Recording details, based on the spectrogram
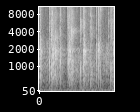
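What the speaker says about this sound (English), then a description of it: "Another round of applause." Brief, uneven clapping from a small audience at a school board meeting, coming in short bursts at moderate volume.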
